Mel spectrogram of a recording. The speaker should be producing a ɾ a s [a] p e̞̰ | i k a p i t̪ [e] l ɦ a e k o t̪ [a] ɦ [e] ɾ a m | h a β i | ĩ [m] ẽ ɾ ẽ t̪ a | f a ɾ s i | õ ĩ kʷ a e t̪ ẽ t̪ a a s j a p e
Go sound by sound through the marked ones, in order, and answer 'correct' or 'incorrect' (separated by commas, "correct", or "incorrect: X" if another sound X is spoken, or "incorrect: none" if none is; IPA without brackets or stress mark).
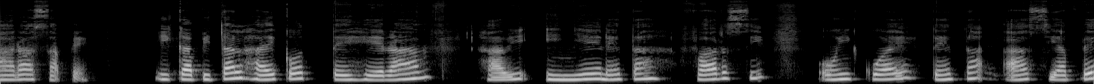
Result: correct, incorrect: a, incorrect: e, correct, incorrect: ɲ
